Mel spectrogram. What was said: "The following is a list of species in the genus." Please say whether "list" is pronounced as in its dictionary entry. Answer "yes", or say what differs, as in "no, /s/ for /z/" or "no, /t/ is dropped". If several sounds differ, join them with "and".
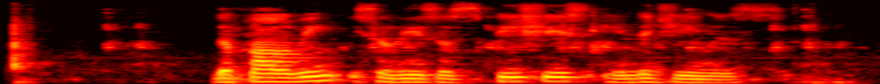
no, /t/ is dropped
